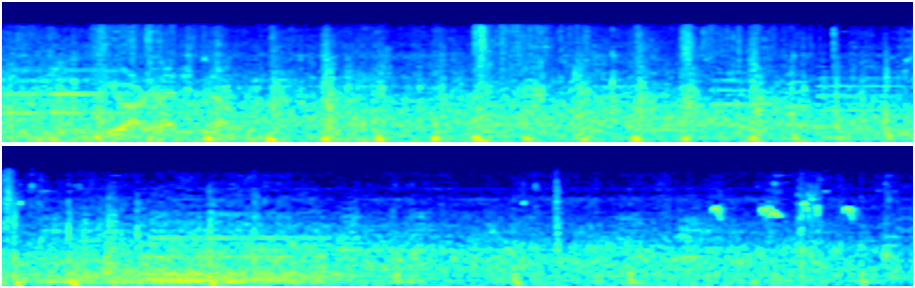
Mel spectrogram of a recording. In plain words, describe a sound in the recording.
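Footsteps run on stone pavement.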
